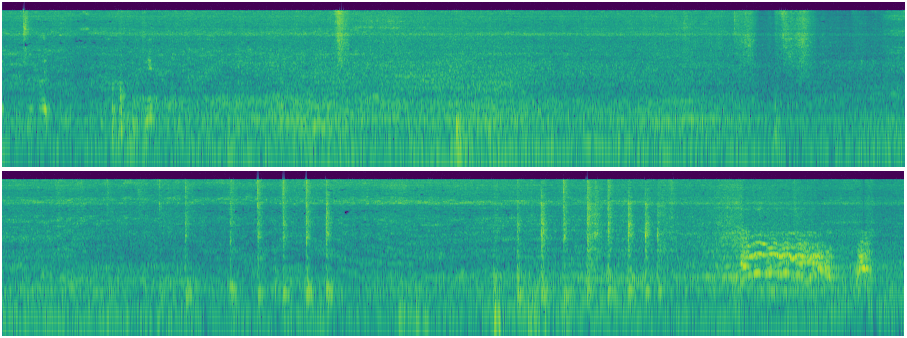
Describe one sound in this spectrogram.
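A gas torch roars with a steady hiss.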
